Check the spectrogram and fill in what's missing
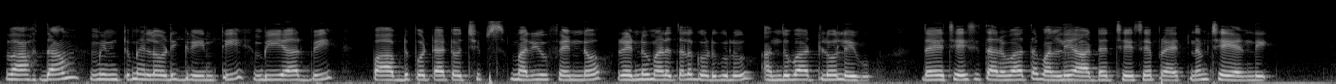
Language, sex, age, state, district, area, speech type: Telugu, female, 18-30, Telangana, Peddapalli, rural, read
